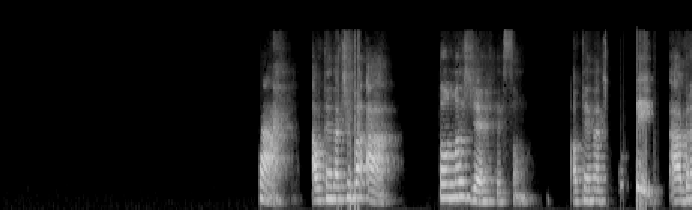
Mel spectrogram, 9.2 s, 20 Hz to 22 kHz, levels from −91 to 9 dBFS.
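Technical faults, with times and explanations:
4.49–4.78 s and 8.26–8.78 s, processor overload crackle: the audio breaks into gritty crackle as the processor misses buffer deadlines in quick succession. Each missed buffer, apparently only around 1.5 ms long, leaves a hard-edged gap of silence. The second, longer burst has many more dropouts packed together.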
